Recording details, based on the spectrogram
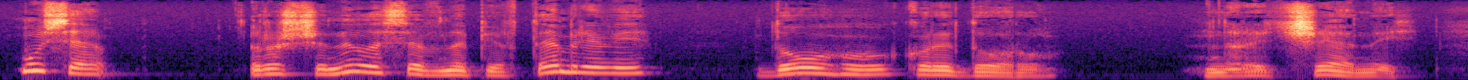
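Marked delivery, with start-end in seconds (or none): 6.0-7.0 scornful, much lower pitch. After a woman leaves saying her fiancé is waiting, a man repeats the word contemptuously. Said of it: "зневажливо повторив Іполіт".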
